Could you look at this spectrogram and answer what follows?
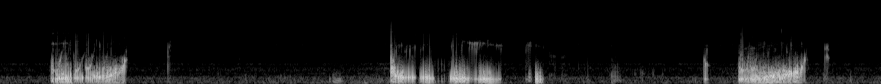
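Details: A woman's stomach growling: irregular low gurgling and rumbling bursts with quiet gaps; normal borborygmi.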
